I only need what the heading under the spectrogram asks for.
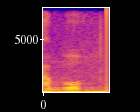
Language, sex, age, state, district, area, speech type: Sindhi, female, 60+, Delhi, South Delhi, rural, read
